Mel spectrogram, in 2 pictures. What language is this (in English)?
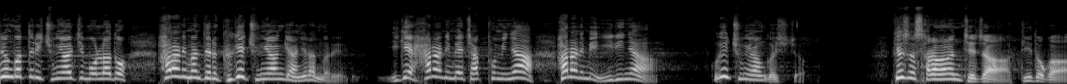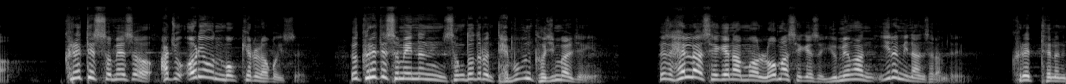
Korean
